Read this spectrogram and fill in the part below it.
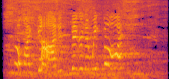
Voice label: My God Bigger, Female; Talking Sound Effects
